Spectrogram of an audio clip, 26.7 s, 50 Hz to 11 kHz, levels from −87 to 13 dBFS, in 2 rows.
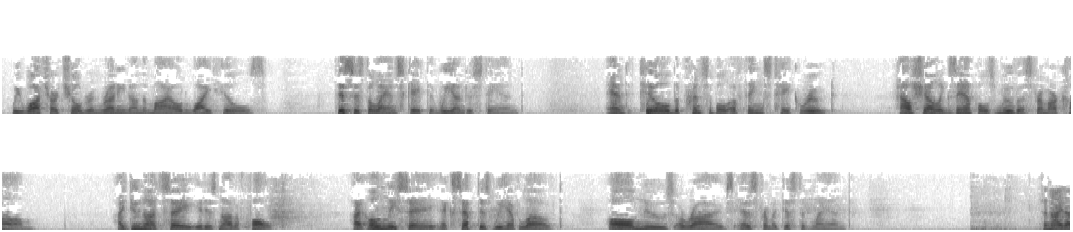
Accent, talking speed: American, 130 wpm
